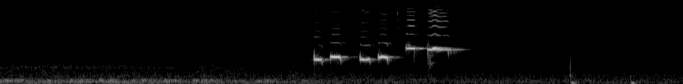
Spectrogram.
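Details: After several seconds of low rumbling, a cockatiel whistles a short phrase of its learned Pythagora Switch tune: three paired whistles and a longer higher slurred note, followed by two faint taps.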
